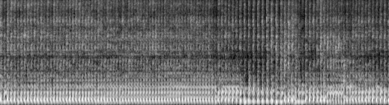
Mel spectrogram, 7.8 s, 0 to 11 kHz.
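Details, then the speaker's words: 1982 Yamaha XV920 V-twin, first start after 10-month cafe conversion rebuild: very loud, fast, uneven thump with harsh crackle, running with most of the exhaust missing. "that is loud isn't it"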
